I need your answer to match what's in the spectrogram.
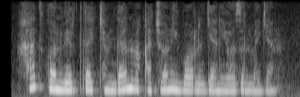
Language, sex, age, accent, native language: Uzbek, female, 18-24, Jizzax, Uzbek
